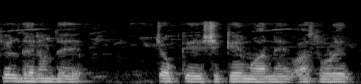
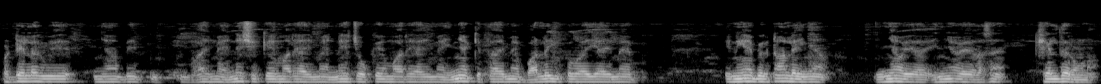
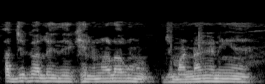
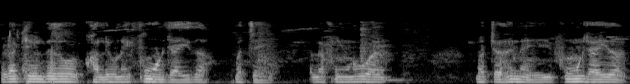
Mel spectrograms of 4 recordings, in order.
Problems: background sounds at intervals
